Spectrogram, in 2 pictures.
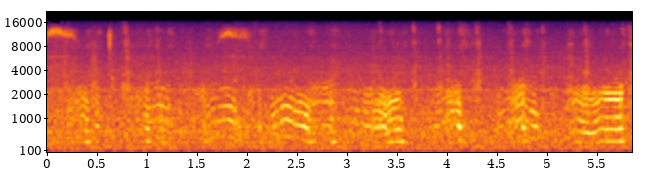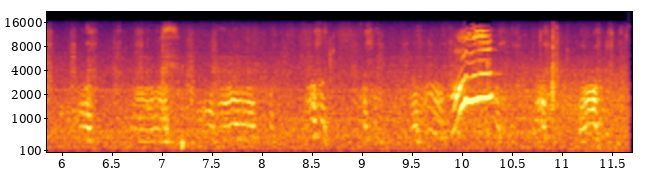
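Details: Newborn puppies in a litter squeal and whimper in short, bent, high-pitched cries that rise and fall, overlapping through the clip, with faint human voices and a sharp squeak near the end.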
